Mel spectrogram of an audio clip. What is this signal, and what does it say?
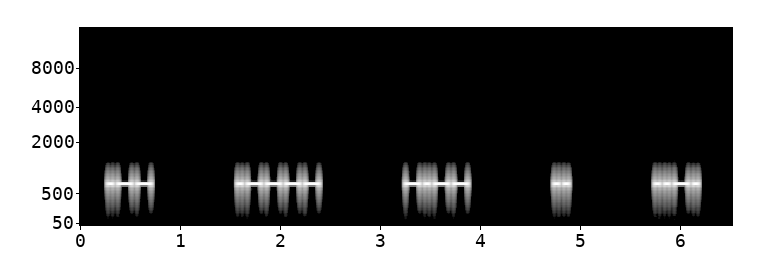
Morse code, heard as a keyed tone, about 25 wpm, spaced as for 9 wpm, 700 Hz. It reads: W1YIF
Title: USA Call Signs - 6x Character Spacing - 25wpm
